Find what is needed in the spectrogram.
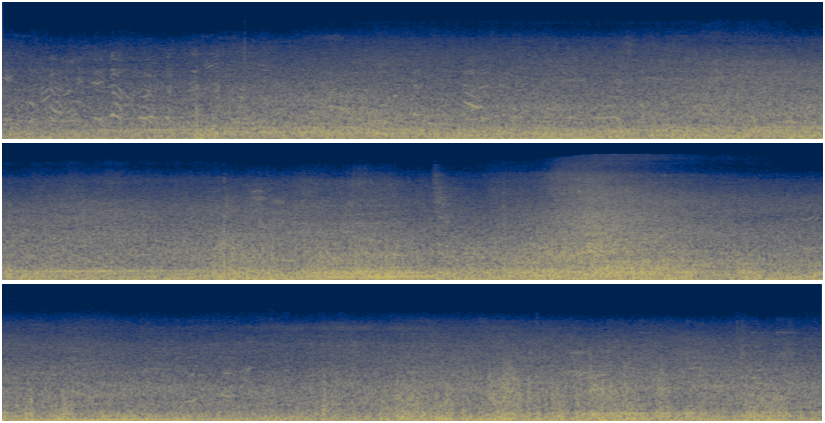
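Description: Busy city street traffic with people's voices around; about ten seconds in, a city bus passes close by in a rush of engine and tyre noise that swells and fades, the loudest moment.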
